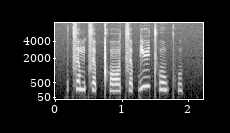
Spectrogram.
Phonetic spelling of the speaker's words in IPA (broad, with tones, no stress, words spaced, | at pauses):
t͡sɐ˧mt͡sɐ˨˥p̚kʰɔː˨ t͡sɐ˨˥p̚ jyː˥t̪ʰo˨˧wkʷʰɪ˨k̚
